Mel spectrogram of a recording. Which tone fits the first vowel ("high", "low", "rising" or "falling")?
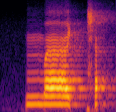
low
